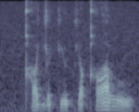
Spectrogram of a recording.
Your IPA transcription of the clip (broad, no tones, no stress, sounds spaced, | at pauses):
qʰ e ɡʲ ʌ kʲ ɯ kʲ ɯ qʰ a β u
